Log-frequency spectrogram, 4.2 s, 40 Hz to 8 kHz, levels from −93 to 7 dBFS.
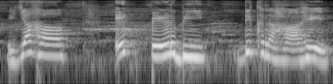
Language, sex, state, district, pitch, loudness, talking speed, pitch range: Hindi, female, Madhya Pradesh, Bhopal, 235 Hz, -14 LUFS, 115 wpm, 200-290 Hz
